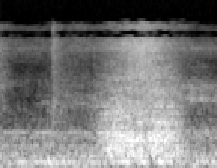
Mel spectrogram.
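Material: Nothing is struck.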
